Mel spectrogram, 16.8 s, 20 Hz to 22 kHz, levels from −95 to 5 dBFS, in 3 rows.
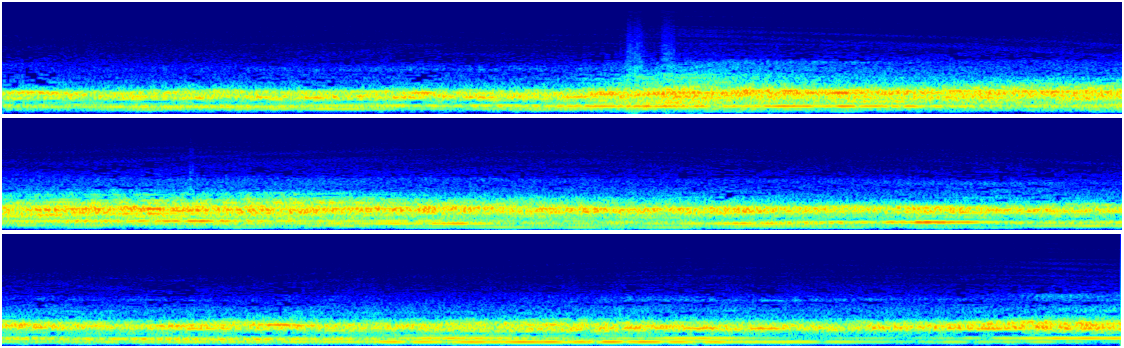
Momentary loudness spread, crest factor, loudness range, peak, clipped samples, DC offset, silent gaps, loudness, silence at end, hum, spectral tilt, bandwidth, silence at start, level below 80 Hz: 7 LU; 16 dB; 4 LU; -10 dBFS; under 0.1%; under 0.1%; none; -25 LUFS; 0 s; none; -11.5 dB/octave; 3.3 kHz; 0 s; -76 dBFS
